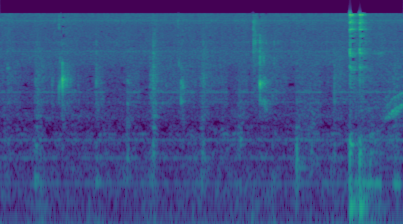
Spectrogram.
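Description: Close-miked chewing of a leafy green salad, soft wet crunching, with faint short clicks of a fork in a glass bowl; the sounds grow louder near the end.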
